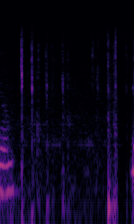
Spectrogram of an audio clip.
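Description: Typing on a computer keyboard: a quick run of key clicks as a word is typed out.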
